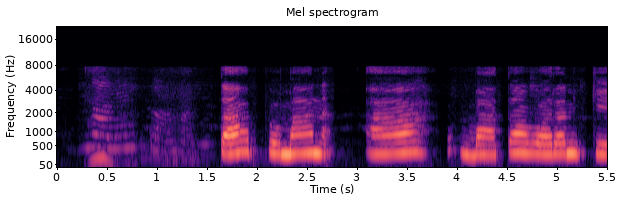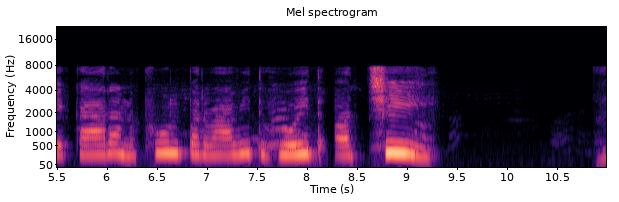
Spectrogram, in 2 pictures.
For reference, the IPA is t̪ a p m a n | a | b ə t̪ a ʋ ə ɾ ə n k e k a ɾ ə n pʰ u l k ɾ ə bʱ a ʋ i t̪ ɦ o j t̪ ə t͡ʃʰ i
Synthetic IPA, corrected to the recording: t̪ a p m a n | a | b a t̪ a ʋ ə ɾ ə n k e k a ɾ ə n pʰ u l p ɾ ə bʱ a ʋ i t̪ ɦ o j t̪ ə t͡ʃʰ i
